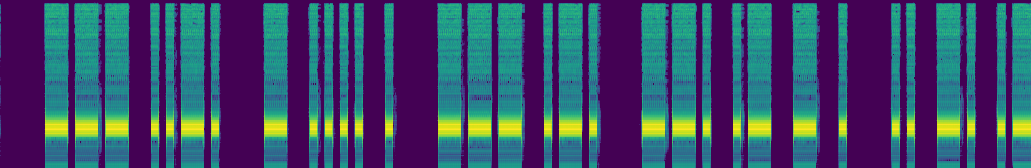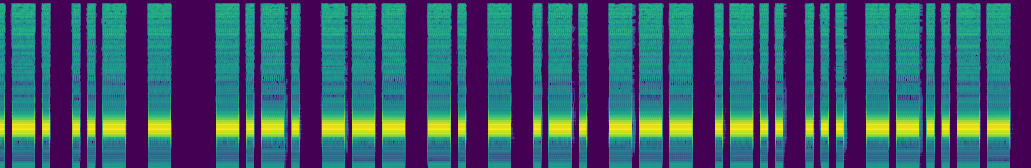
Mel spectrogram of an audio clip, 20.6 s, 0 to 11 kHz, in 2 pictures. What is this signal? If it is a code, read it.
Morse code, heard as a keyed tone, about 16 wpm, 800 Hz. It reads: OF THE OR GATE INPUT CONTROLS,
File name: Technical Subjects / Technical Subjects-mp3s / OR Gate @15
